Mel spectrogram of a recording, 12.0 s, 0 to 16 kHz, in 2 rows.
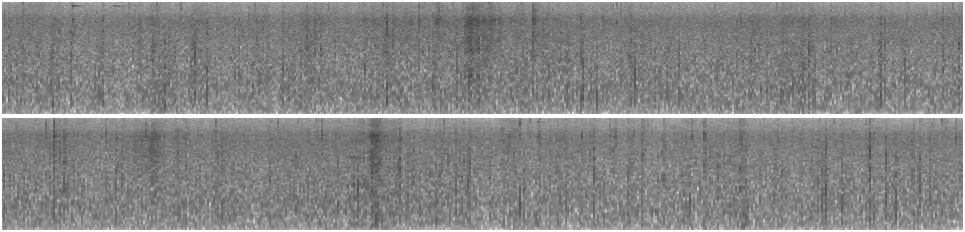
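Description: Steady light rain falling on the fabric of an 800°C Pelta Shelter L tent, with many small drop ticks over a steady rush that includes a flowing mountain stream.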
